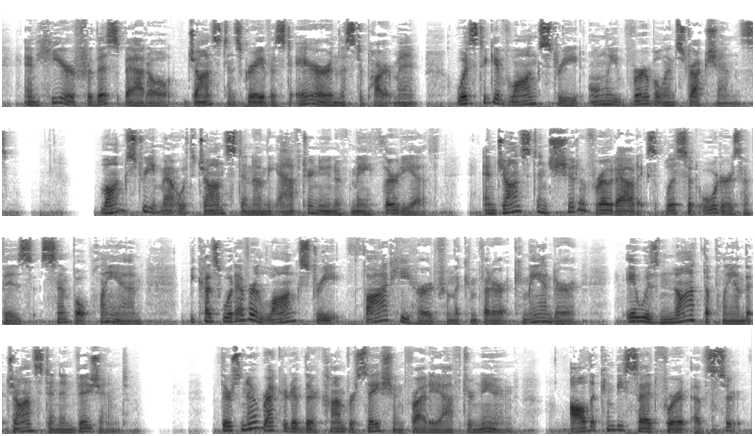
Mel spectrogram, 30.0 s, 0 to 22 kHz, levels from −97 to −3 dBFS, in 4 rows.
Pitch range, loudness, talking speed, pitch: 95-135 Hz, -25 LUFS, 150 wpm, 120 Hz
